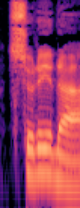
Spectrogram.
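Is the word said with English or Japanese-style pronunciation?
Japanese. It is said with Japanese-style s and r sounds. "It's the L and R sounds, a nightmare"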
